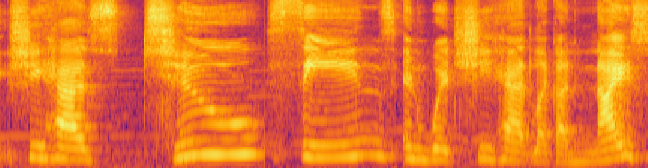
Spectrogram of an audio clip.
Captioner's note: none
